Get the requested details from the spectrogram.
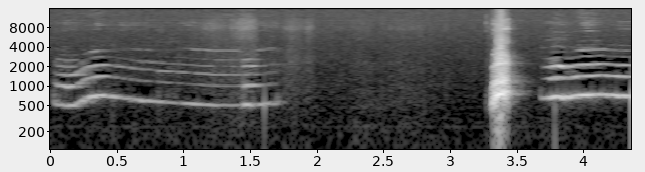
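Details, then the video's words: Westie named Kenzie howling like a wolf: a wavering, slightly rising then falling tonal howl, a short silence, then a sharp loud yelp followed by another steady howl. "Westie called Kenzie howling like a wolf"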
